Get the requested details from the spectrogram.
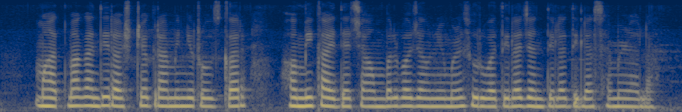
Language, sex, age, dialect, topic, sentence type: Marathi, female, 18-24, Varhadi, banking, statement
